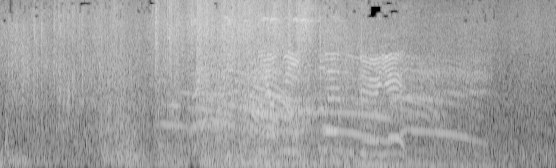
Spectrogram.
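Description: Cannon fire booms and explosions rumble.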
